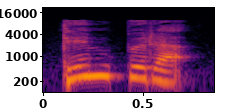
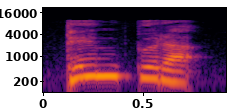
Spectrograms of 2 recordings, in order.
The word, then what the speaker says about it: 天ぷら: Tempura pengucapannya adalah 天ぷら天ぷら dan akan makan adalah 食べます食べます cobalah.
